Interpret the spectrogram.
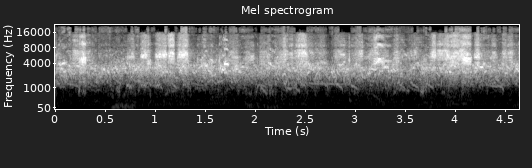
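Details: Budgerigar colony in an aviary, a steady flock chatter of bright, thin chirps and short downward-sweeping squeaks overlapping throughout.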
